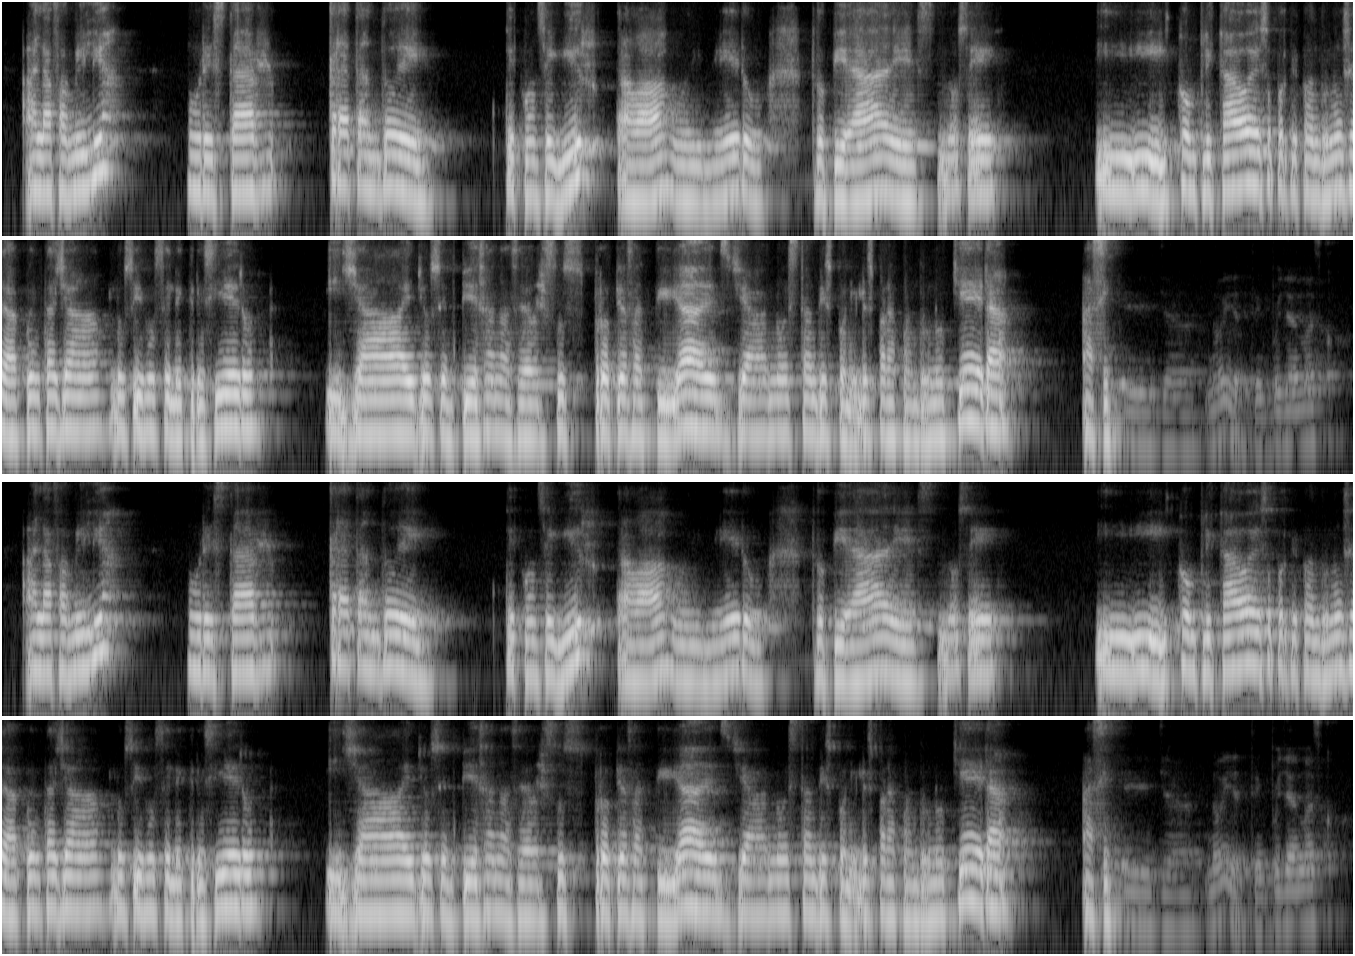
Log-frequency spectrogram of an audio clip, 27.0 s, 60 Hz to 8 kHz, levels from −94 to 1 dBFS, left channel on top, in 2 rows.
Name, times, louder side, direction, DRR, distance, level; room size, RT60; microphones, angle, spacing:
voice 1, 0.2-1.2 1.9-2.8 3.3-4.3 5.0-10.0 10.9-16.1 16.7-23.6 24.3-24.7, left 2 dB, 75° left, 1.1 m, -21 dB
voice 2, 24.7-26.8, right 1 dB, 85° right, 4.8 m, -45 dB
26.0 x 17.0 x 7.4 m
head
